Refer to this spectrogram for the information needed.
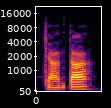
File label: "cañta", Apatani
